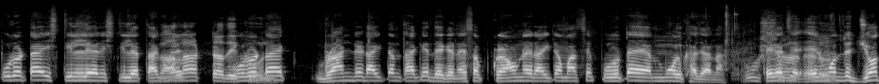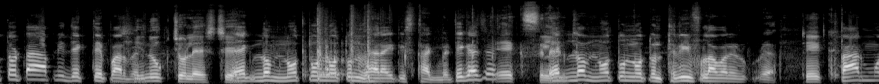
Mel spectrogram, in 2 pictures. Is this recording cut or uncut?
uncut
